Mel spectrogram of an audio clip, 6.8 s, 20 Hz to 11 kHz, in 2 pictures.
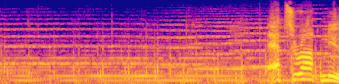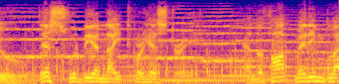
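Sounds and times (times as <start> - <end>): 
ridden horse hooves trotting on a hard street: 0.0 - 6.7
sustained droning musical background: 0.0 - 6.7
speech: 2.7 - 6.7.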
